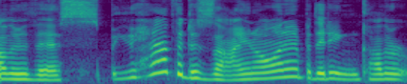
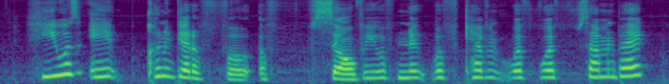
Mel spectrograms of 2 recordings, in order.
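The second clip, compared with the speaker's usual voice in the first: stuttering with stumbling restarts and tangled, tripped-over words; 4 semitones higher than usual. Recounting who got a selfie with whom at a convention, the speaker keeps stuttering. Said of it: "I'm stuttering".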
